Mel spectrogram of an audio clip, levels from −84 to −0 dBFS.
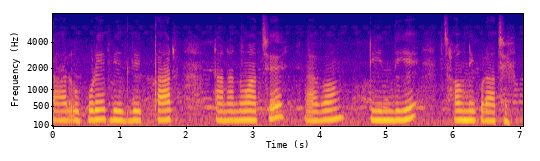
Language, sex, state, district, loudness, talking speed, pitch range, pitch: Bengali, female, West Bengal, Alipurduar, -15 LUFS, 100 wpm, 190-205 Hz, 195 Hz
